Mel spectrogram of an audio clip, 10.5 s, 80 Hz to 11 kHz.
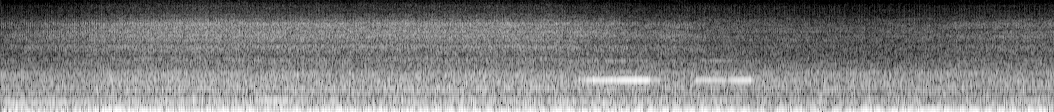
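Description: Cat 308E2 mini excavator's diesel engine running steadily as the machine moves, with two short warning beeps a little past halfway through.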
